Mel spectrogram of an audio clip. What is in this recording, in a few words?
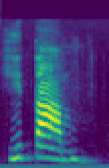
"hitam", indonesian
